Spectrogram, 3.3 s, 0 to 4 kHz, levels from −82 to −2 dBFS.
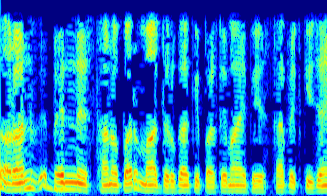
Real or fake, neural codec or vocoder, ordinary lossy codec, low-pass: real; none; none; 3.6 kHz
